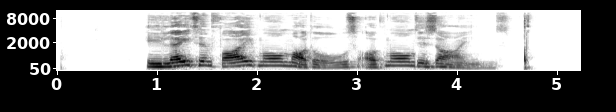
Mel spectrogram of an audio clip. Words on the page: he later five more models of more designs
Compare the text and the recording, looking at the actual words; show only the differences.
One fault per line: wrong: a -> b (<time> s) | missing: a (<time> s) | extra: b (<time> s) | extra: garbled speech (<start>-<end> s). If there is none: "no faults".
no faults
